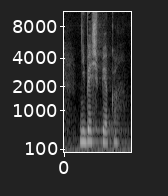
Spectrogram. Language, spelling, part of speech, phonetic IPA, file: Belarusian, небяспека, noun, [nʲebʲaˈsʲpʲeka], Be-небяспека.ogg
- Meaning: danger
